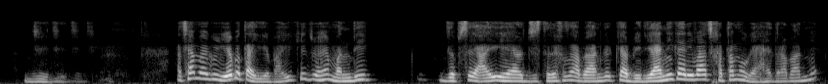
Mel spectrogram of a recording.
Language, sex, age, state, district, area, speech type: Urdu, male, 30-45, Telangana, Hyderabad, urban, spontaneous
